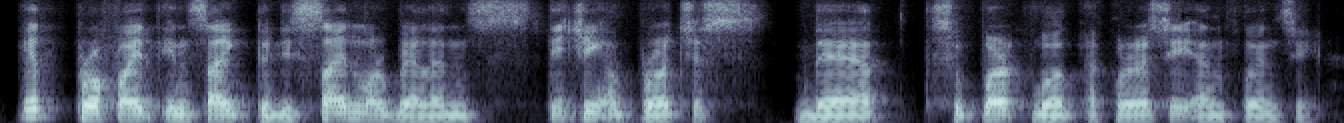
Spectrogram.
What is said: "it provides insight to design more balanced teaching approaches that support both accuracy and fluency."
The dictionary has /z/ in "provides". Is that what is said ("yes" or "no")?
no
